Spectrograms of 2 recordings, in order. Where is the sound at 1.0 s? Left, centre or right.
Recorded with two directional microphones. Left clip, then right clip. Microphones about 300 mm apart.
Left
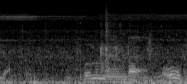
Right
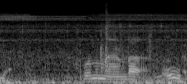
Right.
